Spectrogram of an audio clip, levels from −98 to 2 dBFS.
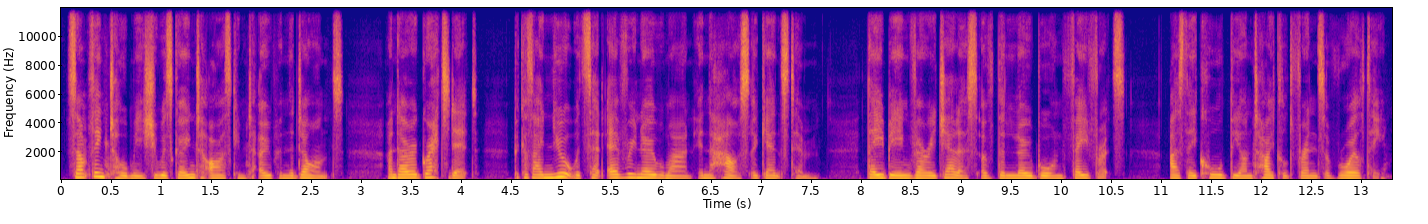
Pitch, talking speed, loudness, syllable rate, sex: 185 Hz, 210 wpm, -19 LUFS, 6.2 syllables/s, female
